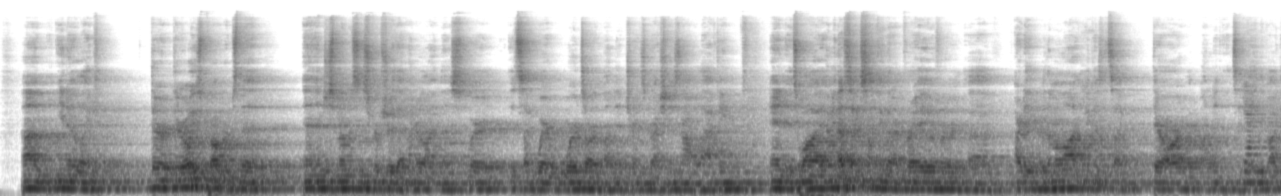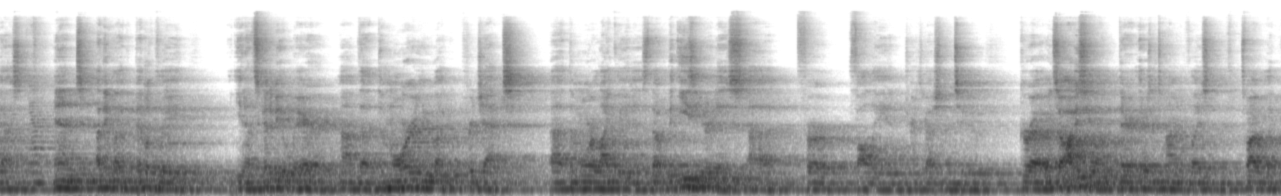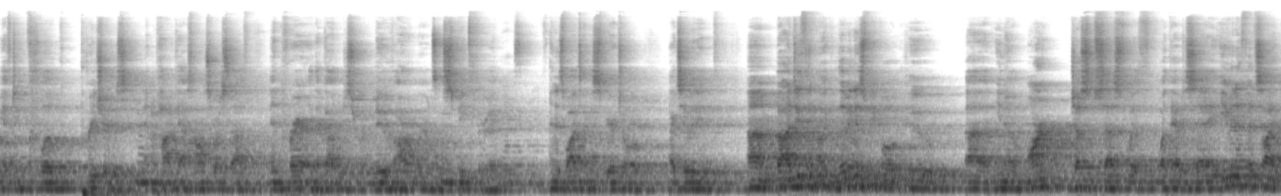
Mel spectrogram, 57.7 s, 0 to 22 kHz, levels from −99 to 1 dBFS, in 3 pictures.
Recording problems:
off-mic speech; far
echo of what is said; noticeable; throughout; 330 ms later, 15 dB below the speech
room echo; noticeable; dies away in 2.1 s

